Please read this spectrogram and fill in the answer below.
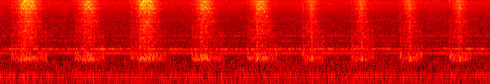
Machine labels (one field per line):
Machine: slide rail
